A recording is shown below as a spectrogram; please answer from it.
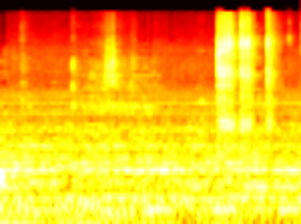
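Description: Felt-tip marker cap being pulled off, a few quick plastic clicks and scrapes near the end.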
